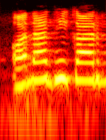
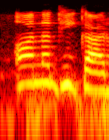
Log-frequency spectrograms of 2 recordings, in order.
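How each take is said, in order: First: अनाधिकार with a long naa; wrong long second vowel. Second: अनधिकार with a short na; correct short second vowel. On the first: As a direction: say अनाधिकार as "a-naa-dhi-kaar". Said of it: "नहीं होता है". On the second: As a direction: say अनधिकार as "a-nuh-dhi-kaar". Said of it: "अनधिकार होता है". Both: Shown as a demonstration.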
